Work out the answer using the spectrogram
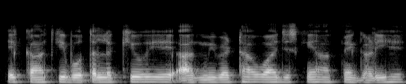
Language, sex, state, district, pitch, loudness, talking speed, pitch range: Hindi, male, Uttar Pradesh, Lalitpur, 110 Hz, -17 LUFS, 235 wpm, 110-115 Hz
